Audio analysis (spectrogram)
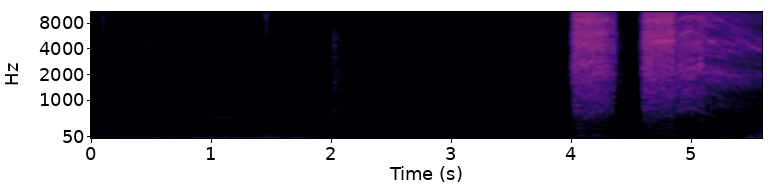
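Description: Ratchet wrench loosening a 3/4-inch bolt on a Nissan Hardbody power steering gearbox, heard as two loud, close bursts of rapid clicking near the end after quieter workshop handling sounds.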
